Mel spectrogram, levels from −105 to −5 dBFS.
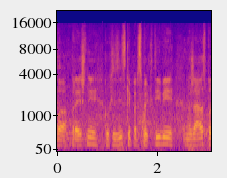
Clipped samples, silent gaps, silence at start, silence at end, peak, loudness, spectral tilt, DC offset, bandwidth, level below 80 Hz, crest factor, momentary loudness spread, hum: under 0.1%; none; 0 s; 0 s; -14 dBFS; -34 LUFS; -3 dB/octave; under 0.1%; 15.5 kHz; -64 dBFS; 20 dB; 6 LU; none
